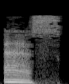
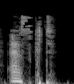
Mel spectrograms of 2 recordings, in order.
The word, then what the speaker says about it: asked: asked, OK, asked, 就是 ask, 问了就加一个 ed, asked, kt, kt, 这个音特别痛苦 OK, 我发是没问题的，可是为何发呢所以就是一般老外说 asked, 的时候呢都会把这个科和特的音都省略，除非这个特要连读到后面的音，那就只省略科，然后就发 s, 就这样。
